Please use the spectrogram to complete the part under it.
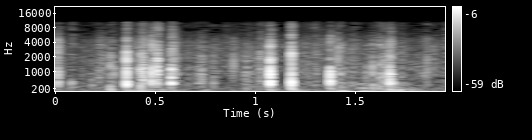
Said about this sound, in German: Regen prasselt am Morgen gegen das Zelt.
